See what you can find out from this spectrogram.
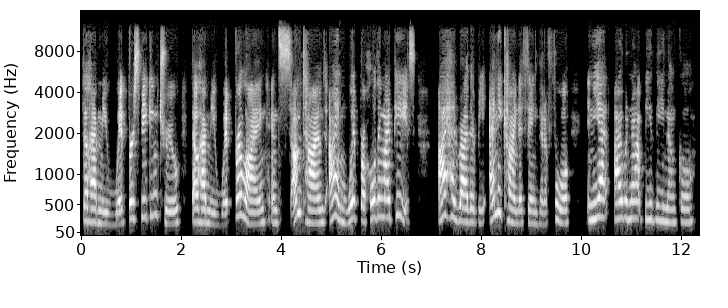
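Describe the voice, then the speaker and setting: A woman's voice: a little high, normal speed, lightly acted. A woman playing a witty, cheeky court jester in a Shakespearean reading, with a mocking, sing-song delivery.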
